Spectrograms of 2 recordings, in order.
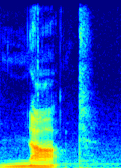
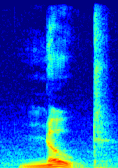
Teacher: We're not rounding our lips here, but we say note. The O. We are rounding our lips.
